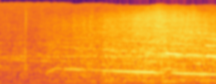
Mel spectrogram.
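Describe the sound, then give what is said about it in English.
A car braking hard and coming to a halt as a bulldozer crosses in front: a long, slightly falling tire squeal over a rumbling engine that grows louder toward the end. “Batman brakes. Just in time, the Batmobile comes to a halt.”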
